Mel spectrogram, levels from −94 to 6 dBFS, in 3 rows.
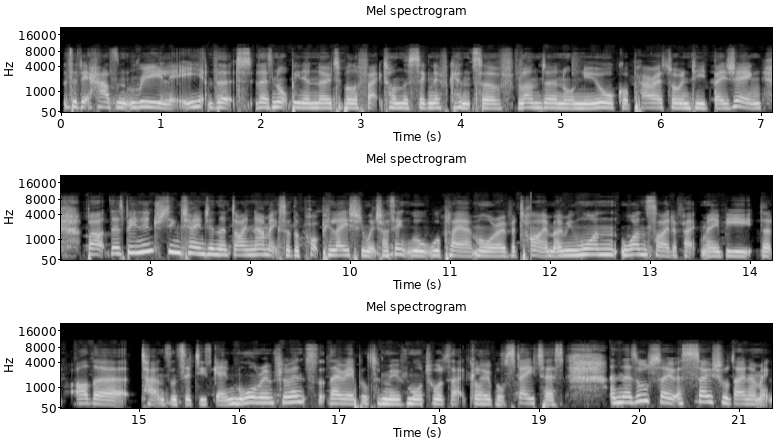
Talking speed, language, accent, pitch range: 220 wpm, English, British, 170-200 Hz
